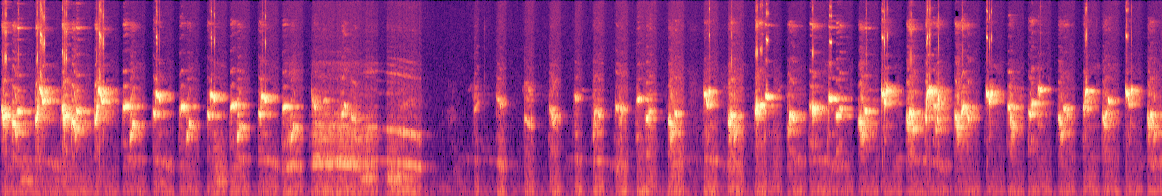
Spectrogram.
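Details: Yellow-vented bulbul song in the long rapid 'ropel' style meant for training other bulbuls. Dense, fast runs of gurgling notes fill the first five seconds, then after a brief silence the bubbly warbling builds again steadily.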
